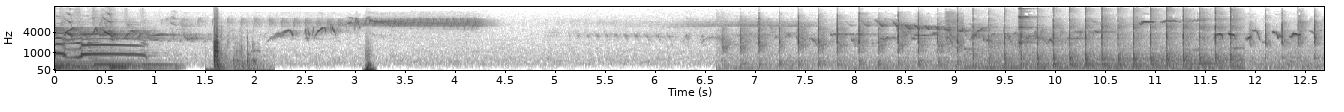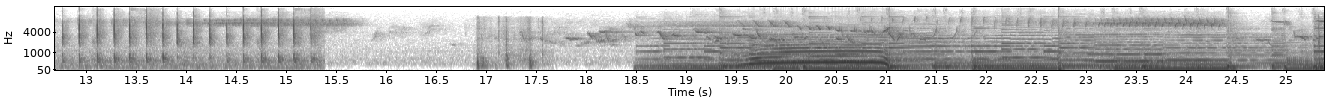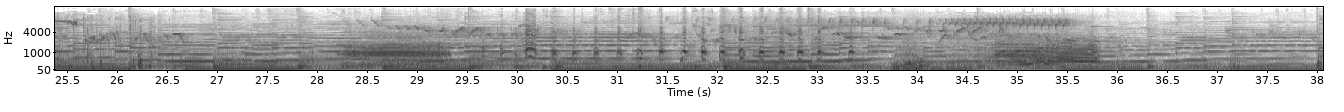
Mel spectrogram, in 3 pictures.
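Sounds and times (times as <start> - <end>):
small birds chirping: 0.0 - 4.4, 5.0 - 27.0, 27.6 - 36.0, 36.6 - 38.0
fast sharp clicks: 6.7 - 15.4.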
